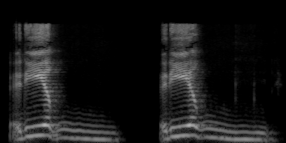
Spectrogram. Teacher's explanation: Read for kasra give E sound attached with dod. Dod will get رخاوة and استطالة. ريض and make dot heavy too.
